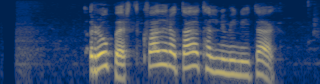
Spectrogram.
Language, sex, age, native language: Icelandic, female, 40-49, Icelandic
